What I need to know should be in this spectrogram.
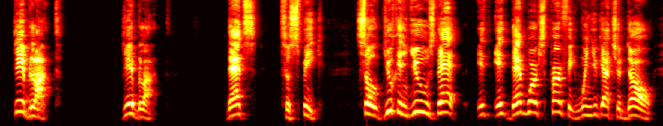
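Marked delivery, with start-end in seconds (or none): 0.2-2.1 firm, authoritative, commanding tone. Showing how to give a dog a command, saying it with authority. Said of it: "Say it with authority".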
